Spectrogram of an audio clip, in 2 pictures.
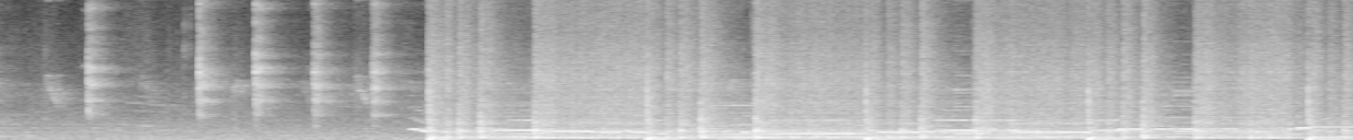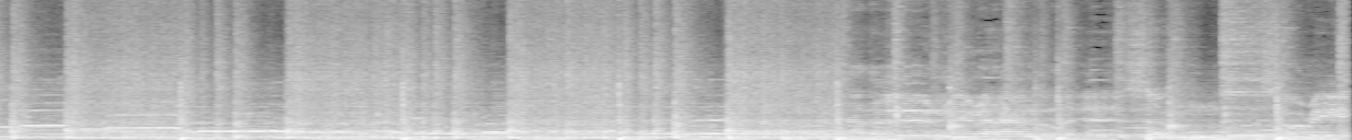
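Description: A count-in of about five sharp stick clicks. About three seconds in, a live band comes in loud with an instrumental intro: drum kit, bass, guitar and mandolin playing a melody over a steady beat.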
